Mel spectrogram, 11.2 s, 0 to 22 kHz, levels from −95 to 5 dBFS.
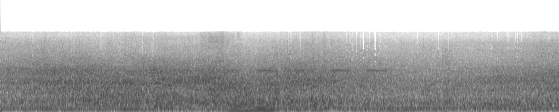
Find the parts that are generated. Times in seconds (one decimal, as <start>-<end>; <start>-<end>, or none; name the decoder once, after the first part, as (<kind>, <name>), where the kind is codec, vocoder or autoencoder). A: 0.0-3.1 (vocoder, Vocos); 5.4-6.1; 10.4-11.2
